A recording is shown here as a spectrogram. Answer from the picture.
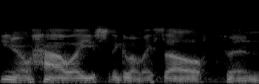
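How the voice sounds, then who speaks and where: A man speaks in a fairly low voice. His pitch variation is ordinary. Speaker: vlogger. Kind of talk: casual chat. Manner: hesitant, many fillers.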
